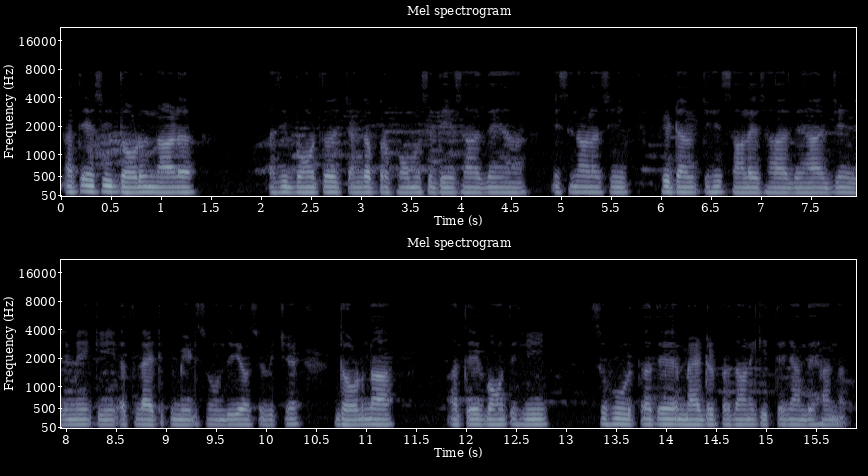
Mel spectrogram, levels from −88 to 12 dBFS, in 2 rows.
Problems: background sounds at intervals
